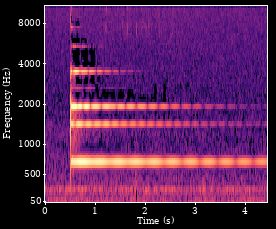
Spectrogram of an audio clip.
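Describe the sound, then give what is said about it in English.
A single bell, the second of three rings, is struck once and rings out clearly, its bright, steady tone sustaining and slowly fading with a gentle wavering pulse. No one speaks. “The second bell is in honor of all of the teachings and messages and masters and just even the collaborative environment that has brought this intimate knowledge through the years right into our own lap.”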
